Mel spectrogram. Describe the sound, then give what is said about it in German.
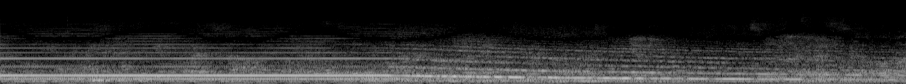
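A district-wide fire alarm siren wails loud and alone. Its sustained tone holds steady, then slowly glides lower in pitch, with a rhythmic rise-and-fall pulsing in the upper harmonics. “Wir haben hier die Sirene für den ganzen Landkreis. Also wenn irgendwo was brennt, dann geht hier die Sirene los.”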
